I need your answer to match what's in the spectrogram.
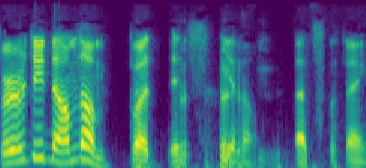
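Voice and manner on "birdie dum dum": very high-pitched put-on Indian accent. Asked by another speaker to do an Indian accent: Peter Sellers' put-on Indian accent. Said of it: "me impersonating Peter Sellers, impersonating an, uh, Indian man".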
